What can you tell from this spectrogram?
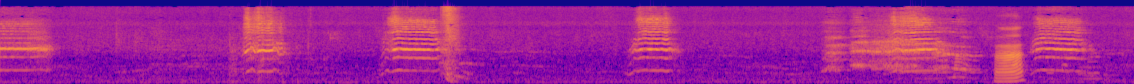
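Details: Goat that refuses to suckle, giving a series of loud, harsh, tremulous bleats every two to three seconds, about six in all, with a brief human voice and handling noises between calls.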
